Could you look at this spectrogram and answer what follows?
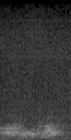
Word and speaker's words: aroha: Not like the word aloha. We have the same word, but instead of having an L, we have an R, and we say aroha. Sounds the same, pronounced very similar. It's just look that R, roll the R, aroha, wiri.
